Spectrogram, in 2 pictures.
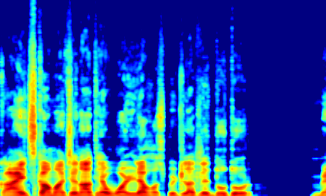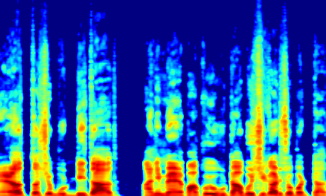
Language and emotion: Goan Konkani, angry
